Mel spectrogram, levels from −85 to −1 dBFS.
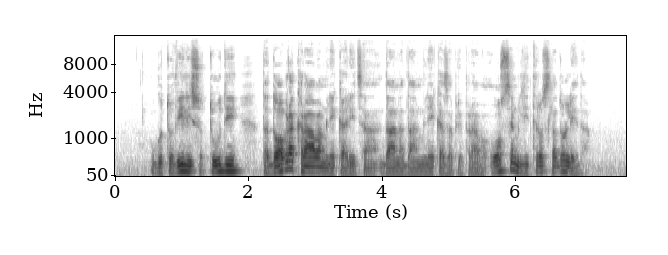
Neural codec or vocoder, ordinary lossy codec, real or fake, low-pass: none; none; real; 14.4 kHz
